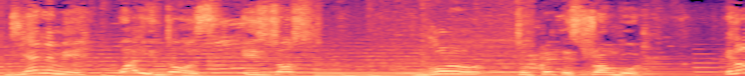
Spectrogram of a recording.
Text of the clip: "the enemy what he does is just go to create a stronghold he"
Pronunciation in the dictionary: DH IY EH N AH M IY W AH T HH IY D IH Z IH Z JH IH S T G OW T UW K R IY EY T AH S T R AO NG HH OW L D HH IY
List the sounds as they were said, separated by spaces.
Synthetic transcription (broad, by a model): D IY EH N AH M IY W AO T HH IY D IH Z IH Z JH IH S T G OW T UW K R IY EY T AH S T R AO NG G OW D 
